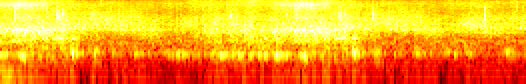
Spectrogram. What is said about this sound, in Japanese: 泡残らないようにしっかり流します。こうやって手ぐしをしないと意外と頭皮にシャンプー残っちゃうんですよね。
